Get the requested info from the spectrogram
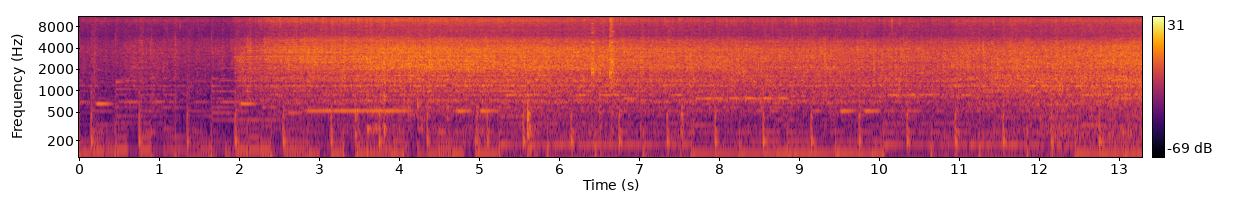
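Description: Chicken feet frying in hot oil with sautéed aromatics in a wok. A light crackle jumps about two seconds in to a loud, steady sizzle as the raw feet hit the oil.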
